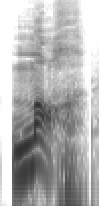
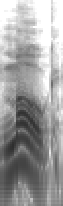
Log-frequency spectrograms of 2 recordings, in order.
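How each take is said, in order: First: The name ends in a throaty rasping sound. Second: The name ends in a plain hard stop. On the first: This is the original Dutch way to say it. "that name is Dutch, and the way you say it is like a Klingon" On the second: This is how people in the US say it. "the U S uh, citizens have told me you should say Moog"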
